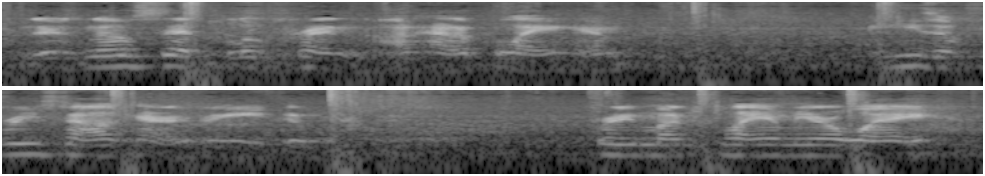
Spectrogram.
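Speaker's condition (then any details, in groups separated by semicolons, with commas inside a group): Cerebral palsy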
